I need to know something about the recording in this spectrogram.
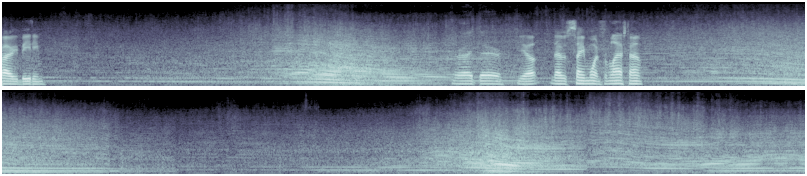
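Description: A race truck engine roars, rising and falling in pitch.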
